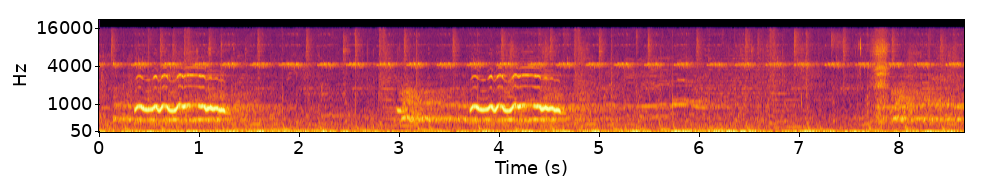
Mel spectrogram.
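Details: Owls in the wild at dusk near a forest road, two birds arriving from north and east and calling to each other; wavering, quavering hooted notes about a second long, repeated roughly every three and a half seconds, with music throughout.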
